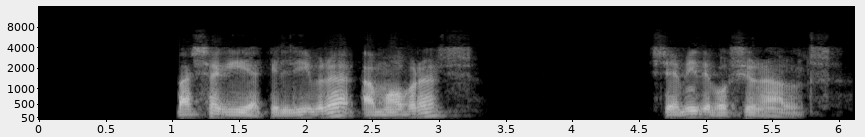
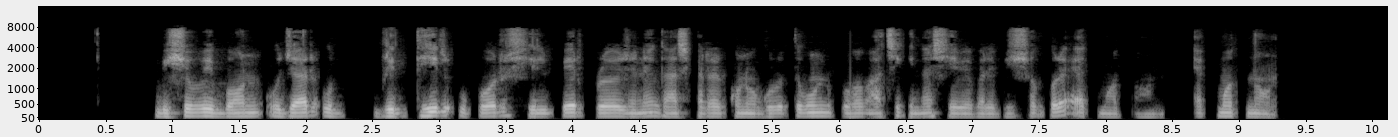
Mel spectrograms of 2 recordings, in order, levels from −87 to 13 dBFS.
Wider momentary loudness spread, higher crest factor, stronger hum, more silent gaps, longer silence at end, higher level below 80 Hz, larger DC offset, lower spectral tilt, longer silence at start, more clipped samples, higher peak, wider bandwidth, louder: second, 8 LU vs 12 LU; about the same, 20 dB vs 20 dB; neither; first, 3.46-3.53 s, 3.85-4.57 s vs 2.40-2.50 s, 4.09-4.17 s, 8.52-8.65 s, 9.00-9.05 s; second, 0.2 s vs 0.85 s; second, -60 dBFS vs -50 dBFS; neither; first, -9 dB/octave vs -5 dB/octave; first, 1.05 s vs 0.85 s; neither; about the same, -2 dBFS vs -2 dBFS; second, 6.2 kHz vs 8.2 kHz; about the same, -19 LUFS vs -21 LUFS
